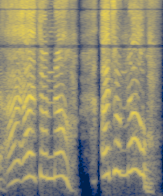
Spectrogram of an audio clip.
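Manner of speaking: very high, loud frightened cry; panicked brother. Acted. Brother answering his growling attacker, shrill panicked yell. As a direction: squeal it desperately, stammering at the start. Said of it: "you hear your brother just say".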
